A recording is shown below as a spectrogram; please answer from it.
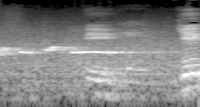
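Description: Whiteboard marker squeaking against the board while a circle is drawn: one thin, high, steady squeal lasting about a second and a half, which jumps up in pitch briefly about half a second in.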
